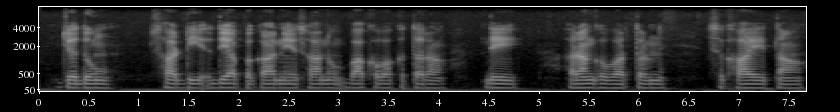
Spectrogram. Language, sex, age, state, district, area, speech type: Punjabi, male, 30-45, Punjab, Fatehgarh Sahib, rural, spontaneous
